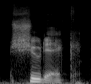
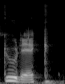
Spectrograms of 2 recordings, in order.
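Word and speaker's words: Schoodic: And then the campsite we stayed at was called Shudik. But it's what? It's why pronounced are these things named like that? It's pronounced Skudik, but we kept saying Shudik.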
